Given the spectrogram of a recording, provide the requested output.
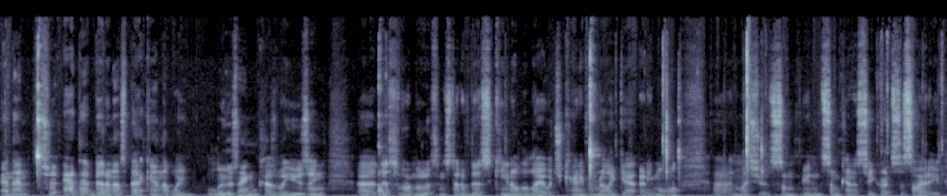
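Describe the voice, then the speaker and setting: A man with a very deep, low pitch and ordinary pitch variation speaks at a fairly quick pace, with noticeable background noise and audible room echo. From Texas. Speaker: home cocktail video host. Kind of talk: casual comedic tutorial. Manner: rambling, halting with fillers.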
